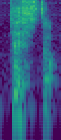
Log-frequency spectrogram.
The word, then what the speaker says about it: テスト: So test, which syllable do you think the accent drops on, if at all? Testo. So it's testo.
